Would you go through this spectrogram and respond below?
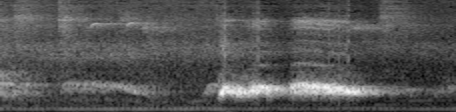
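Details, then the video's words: Lure-bird spotted dove, voice coming back after dropping off; one soft coo fades, then a louder, hoarse, drawn-out coo follows, with a low hum behind. "SUARA TEKUKUR PIKAT SI TAKUR,SUDAH MULAI MEMBAIK"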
